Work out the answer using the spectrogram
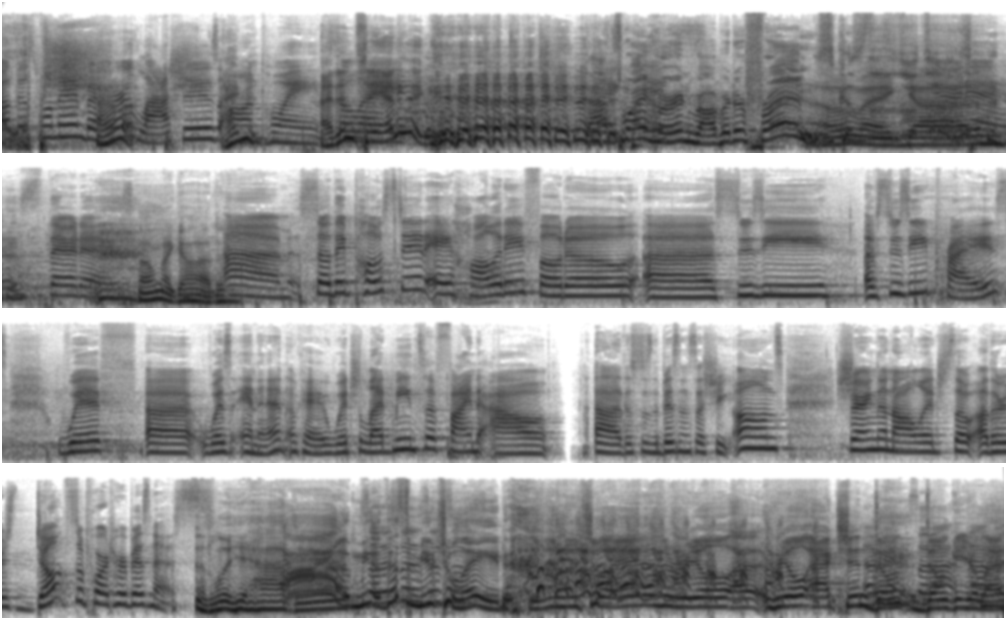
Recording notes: Live from Plantiitas on Fourth Street. With a live audience.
